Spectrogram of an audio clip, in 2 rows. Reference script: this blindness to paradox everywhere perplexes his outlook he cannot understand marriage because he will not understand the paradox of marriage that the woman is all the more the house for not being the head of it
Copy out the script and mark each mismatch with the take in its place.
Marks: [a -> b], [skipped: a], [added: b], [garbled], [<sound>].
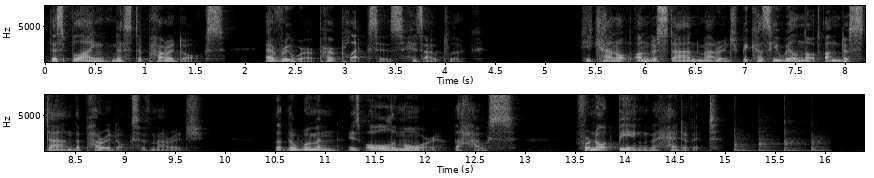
this blindness to paradox everywhere perplexes his outlook he cannot understand marriage because he will not understand the paradox of marriage that the woman is all the more the house for not being the head of it [thud]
